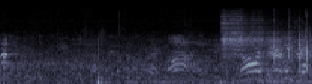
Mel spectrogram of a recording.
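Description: A football kicked once, a single dull thud about a second in, amid players' distant shouts on the pitch; the calling gets louder near the end.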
